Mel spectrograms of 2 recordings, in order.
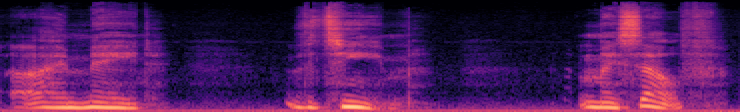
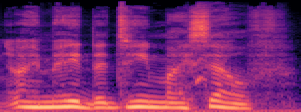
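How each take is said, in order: First: Broken, halting phrases. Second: Louder, firm on made; insistent repeat. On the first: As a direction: push words out between breaths. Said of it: "stuttered hoarsely". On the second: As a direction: insist on made, all at once. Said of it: "he repeated". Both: A narrator's reading.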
